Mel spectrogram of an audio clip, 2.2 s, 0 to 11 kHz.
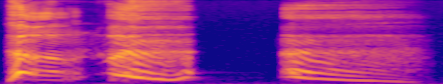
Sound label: death; Escape from Tarkov; scav3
